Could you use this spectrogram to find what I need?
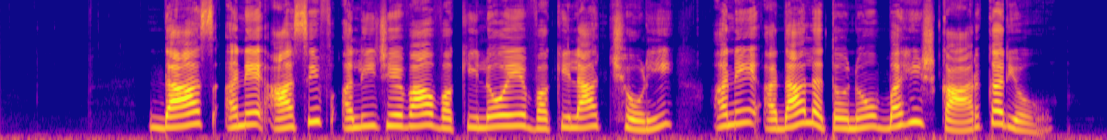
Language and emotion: Gujarati, neutral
